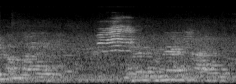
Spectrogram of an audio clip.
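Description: A brief, high-pitched, wavering cry about a second in, heard over a man's speech.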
